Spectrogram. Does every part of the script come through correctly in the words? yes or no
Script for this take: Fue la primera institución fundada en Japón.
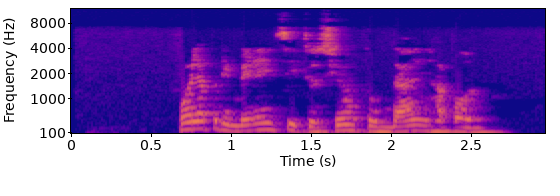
yes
